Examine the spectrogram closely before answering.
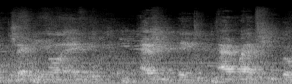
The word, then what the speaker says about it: Ratchitho: At Rat Cheeto, that's RATCHITHO. If you don't put the H in there, you ain't saying it right.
